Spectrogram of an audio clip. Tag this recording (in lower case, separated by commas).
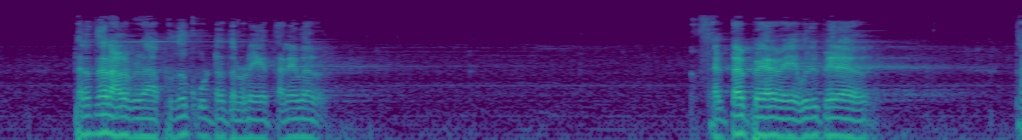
narration, speech, man speaking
